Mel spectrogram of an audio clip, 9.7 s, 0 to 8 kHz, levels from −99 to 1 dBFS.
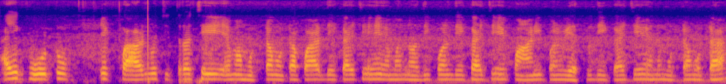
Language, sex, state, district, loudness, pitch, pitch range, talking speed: Gujarati, female, Gujarat, Gandhinagar, -20 LUFS, 170 Hz, 165-185 Hz, 165 wpm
